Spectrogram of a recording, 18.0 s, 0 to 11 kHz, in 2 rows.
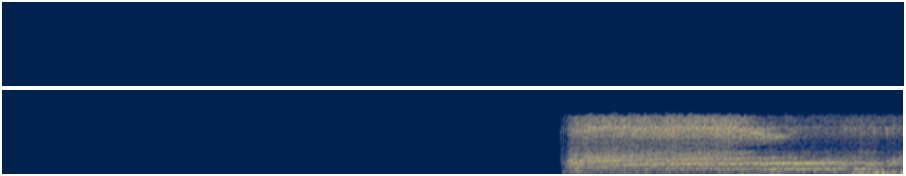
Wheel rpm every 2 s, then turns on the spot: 0, 0, 0, 0, 0, 0, 0, 110, 160.
none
